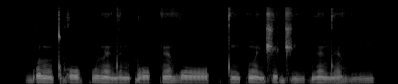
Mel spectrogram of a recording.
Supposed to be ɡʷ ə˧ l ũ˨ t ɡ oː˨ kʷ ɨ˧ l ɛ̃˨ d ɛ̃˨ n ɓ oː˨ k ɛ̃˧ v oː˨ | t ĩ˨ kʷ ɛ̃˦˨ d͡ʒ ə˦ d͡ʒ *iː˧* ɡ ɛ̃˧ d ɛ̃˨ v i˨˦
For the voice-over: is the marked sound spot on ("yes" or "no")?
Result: yes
